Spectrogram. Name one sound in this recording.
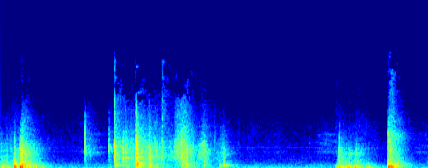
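Hard plastic items clatter and knock together as hands rummage through them.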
